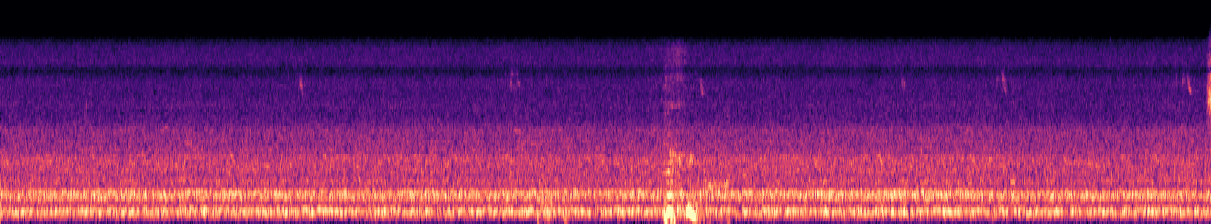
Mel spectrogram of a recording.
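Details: Steady, unwavering drone of bees at a beekeeper's trap box in Nepal, where the swarm resists entering a modern hive box; a couple of soft thuds break in near the middle.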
